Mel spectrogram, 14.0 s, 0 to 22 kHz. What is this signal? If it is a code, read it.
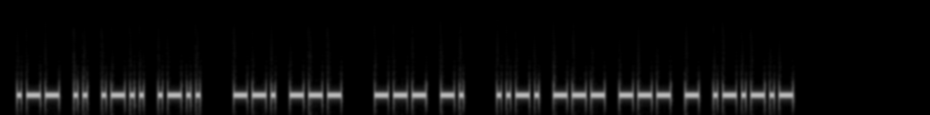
Morse code, heard as a keyed tone, about 17 wpm, 700 Hz. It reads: WILL GO ON FOOT.
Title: Sentences from Top 1000 Words - Review Part 3 - 17wpm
